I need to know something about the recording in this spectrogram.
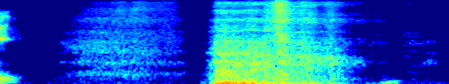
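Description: A man's sigh into a close microphone: a faint breath in, then a heavier breath out about a second in.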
